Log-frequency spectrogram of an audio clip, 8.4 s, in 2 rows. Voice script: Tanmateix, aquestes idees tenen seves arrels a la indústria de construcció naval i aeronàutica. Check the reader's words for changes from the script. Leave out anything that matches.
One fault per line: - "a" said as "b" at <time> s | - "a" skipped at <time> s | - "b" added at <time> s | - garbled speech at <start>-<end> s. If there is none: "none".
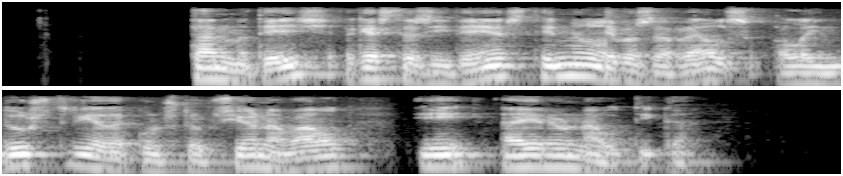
none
